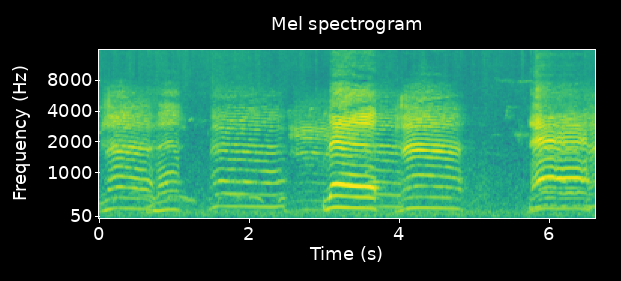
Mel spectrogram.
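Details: Zwartbles lambs after weaning, grazing an orchard at a regenerative farm in County Kilkenny, Ireland, in the evening; several voices bleat almost continuously, one loud quavering call standing out midway among steadier, quieter ones.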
